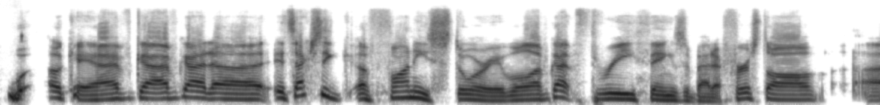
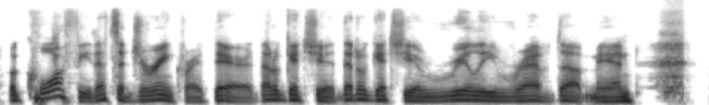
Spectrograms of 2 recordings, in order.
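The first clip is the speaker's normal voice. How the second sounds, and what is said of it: Put-on New Jersey accent. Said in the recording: “just with the New Jersey accent”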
